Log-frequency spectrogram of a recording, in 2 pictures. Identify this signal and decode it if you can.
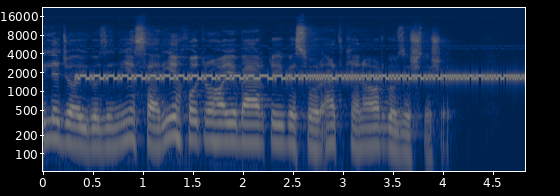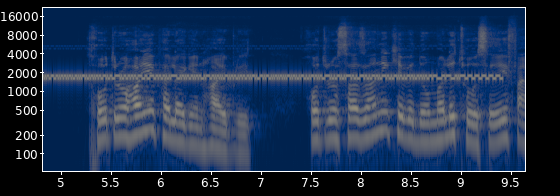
NAVTEX (SITOR-B), 100 baud, 170 Hz shift, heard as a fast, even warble, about 1700 Hz centre, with speech in Persian. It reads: TECNICAMENTE IMPRESSIONANTE, QUESTO FILM E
